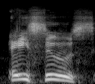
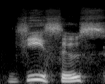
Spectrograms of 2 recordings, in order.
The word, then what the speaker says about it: ASUS: you saying my name ASUS ASUS not Jesus it sounds like Jesus this is how people say it sometimes Asus is a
